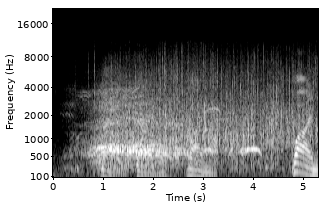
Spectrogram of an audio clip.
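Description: Men in the crowd shout excitedly.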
